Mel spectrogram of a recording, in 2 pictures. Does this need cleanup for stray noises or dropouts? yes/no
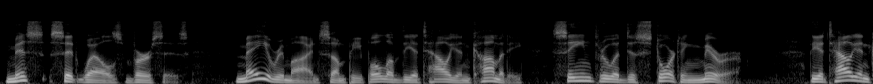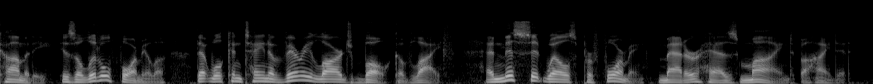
no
